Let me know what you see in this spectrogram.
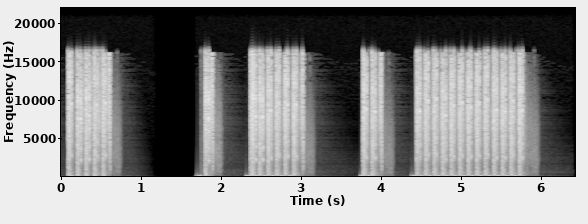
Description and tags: shoot gun shooting shot weapon firing military warfare army war rifle attack pistol sniper shooter fire machinegun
